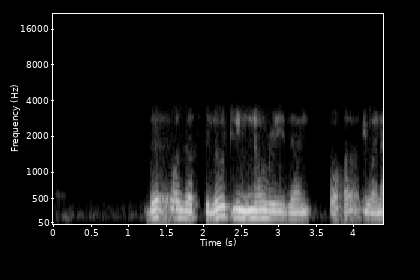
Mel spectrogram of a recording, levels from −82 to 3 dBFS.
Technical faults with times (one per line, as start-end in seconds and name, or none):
0.00-4.41 G.729 codec
1.38-1.64 VoIP packet loss concealed by the speech codec
3.82-4.11 VoIP packet loss concealed by the speech codec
